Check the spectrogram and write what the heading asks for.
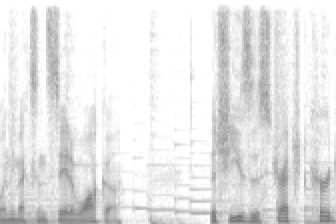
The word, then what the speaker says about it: Oaxaca: This Mexican cheese belongs to the pasta filata family and was created long ago in the Mexican state of Oaxaca.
